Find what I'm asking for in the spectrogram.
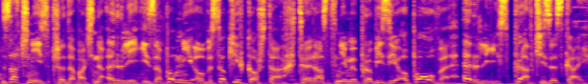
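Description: Fairly quick delivery with hardly any pauses and very even loudness, over music in the background. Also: man. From Poland. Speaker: voice actor. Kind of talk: TV commercial read.

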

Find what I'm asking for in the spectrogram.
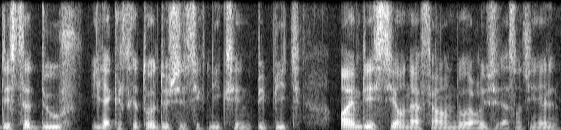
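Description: Flat and monotone, a man speaks in a dark, mellow tone. The recording is very clean, with a silent background. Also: medium pitch for a man, fairly quick pace. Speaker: gaming youtuber. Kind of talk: gameplay commentary. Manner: casual, hesitant with many fillers.

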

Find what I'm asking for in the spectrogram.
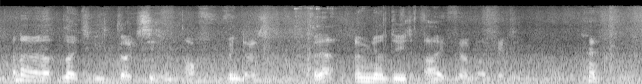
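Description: The speech moves at a fairly slow pace, with noticeable background noise. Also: man. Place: train. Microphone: phone near.

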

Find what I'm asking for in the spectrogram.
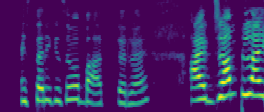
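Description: A woman speaks at an extremely high pitch. The background is quiet, and the sound is dry with no echo. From India. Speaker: English teacher. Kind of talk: lecture. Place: studio. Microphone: headset.

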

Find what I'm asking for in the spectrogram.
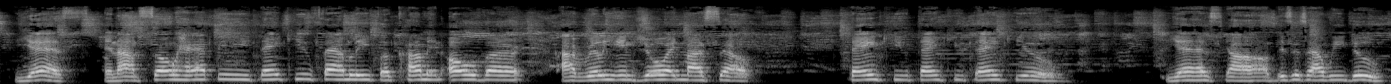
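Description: Faint music plays in the background as the voice moves at a very slow pace. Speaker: home cook vlogger. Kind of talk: casual vlog chat. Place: kitchen. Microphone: phone near.

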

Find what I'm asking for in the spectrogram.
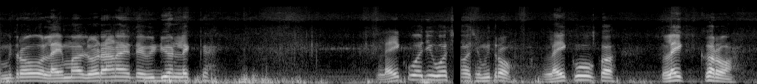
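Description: A man with a high voice and ordinary pitch variation is heard through noticeable background noise. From Saurashtra, Gujarat (Dhoraji taluka). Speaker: farmer vlogger. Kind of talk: live farm vlog. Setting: outdoors in a soybean field.

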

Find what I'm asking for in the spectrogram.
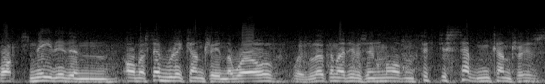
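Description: Noticeable background noise sits under this voice. The speech has a moderate pace and fairly even intonation. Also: man. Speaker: locomotive company chairman. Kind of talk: interview, speaking informally about his firm. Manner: conversational, reflective, confident.

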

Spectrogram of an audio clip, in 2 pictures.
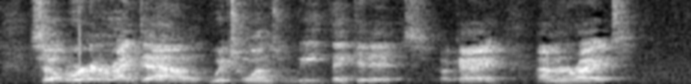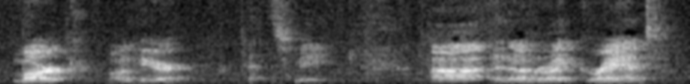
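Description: A man speaks at a moderate pace, and the room's echo is clearly audible. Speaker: host of a taste test. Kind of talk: casual vlog chat. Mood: playful, joking. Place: home room.

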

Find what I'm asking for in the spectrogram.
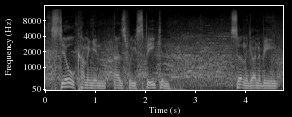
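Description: Loud background noise surrounds the recording. Over it, a man talks at a moderate pace. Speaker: match commentator. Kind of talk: sports commentary. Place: stadium.

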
